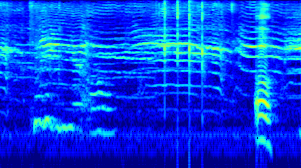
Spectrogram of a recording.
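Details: Domestic cat family of father, mother and kittens calling together indoors: overlapping drawn-out, wavering meows and higher squeaky mews, with a few sharp clicks and a steady low hum.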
